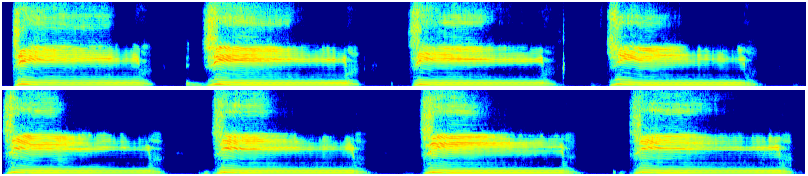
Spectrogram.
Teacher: জিহ্বার মধ্যখান এবং তার বরাবর উপরে তালুর সঙ্গে লাগিয়ে 6 হারাকা পরিমাণ টানতে হবে। এই ক্ষেত্রে মনে রাখতে হবে আওয়াজ হবে পাথরের মতন কঠিন, ধাক্কা দিতে হবে কঠিন ভাবে, জিহ্বাটাকে বলতে হবে জিম, জিম, জিম, জিম, জিম, জিম, জিম, জিম। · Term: জিমের উচ্চারণ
